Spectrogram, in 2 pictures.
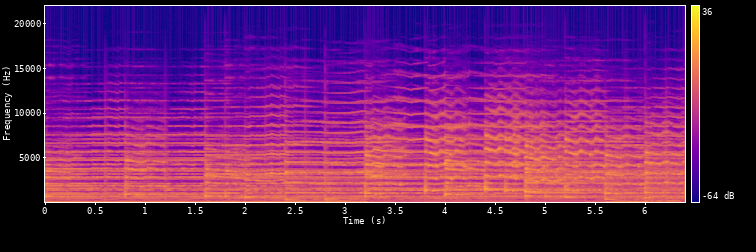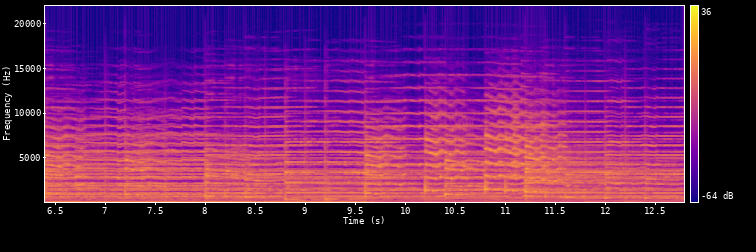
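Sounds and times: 
eerie trap hip hop melody: 0.0s - 12.7s.

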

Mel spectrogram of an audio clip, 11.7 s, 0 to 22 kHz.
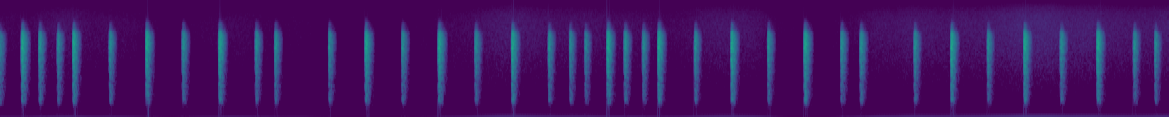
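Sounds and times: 
lo-fi hi-hat loop: 0.0s - 1.6s, 4.4s - 11.6s.

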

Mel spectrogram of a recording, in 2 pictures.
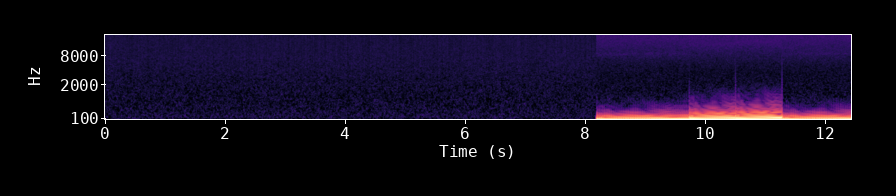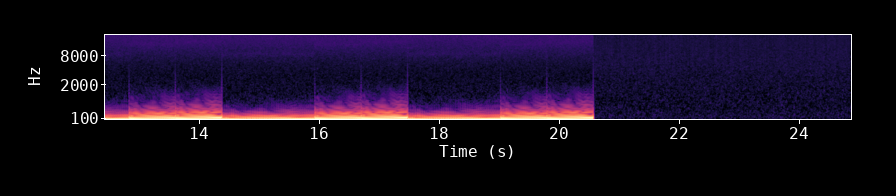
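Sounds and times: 
bass melody in C sharp minor: 8.2s - 20.6s.

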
